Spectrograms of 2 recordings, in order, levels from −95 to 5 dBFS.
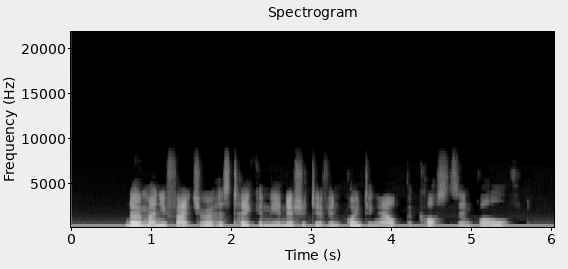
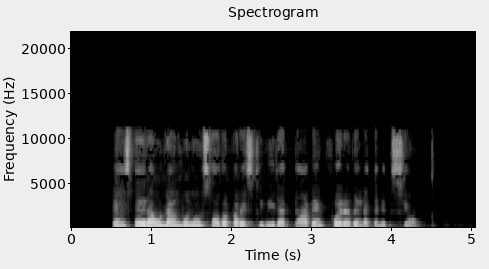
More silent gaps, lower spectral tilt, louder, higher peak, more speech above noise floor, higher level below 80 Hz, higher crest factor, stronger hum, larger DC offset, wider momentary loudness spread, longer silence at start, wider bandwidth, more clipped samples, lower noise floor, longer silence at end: neither; about the same, -7.5 dB/octave vs -6.5 dB/octave; about the same, -24 LUFS vs -22 LUFS; about the same, -4 dBFS vs -6 dBFS; second, 39 dB vs 68 dB; about the same, -68 dBFS vs -72 dBFS; about the same, 20 dB vs 18 dB; neither; first, 4% vs under 0.1%; about the same, 15 LU vs 17 LU; first, 0.65 s vs 0.5 s; second, 8 kHz vs 11.5 kHz; neither; second, -62 dBFS vs -89 dBFS; second, 0.55 s vs 0.75 s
